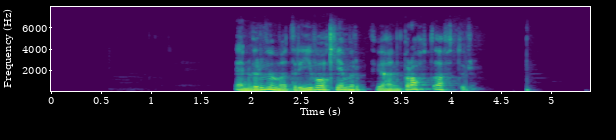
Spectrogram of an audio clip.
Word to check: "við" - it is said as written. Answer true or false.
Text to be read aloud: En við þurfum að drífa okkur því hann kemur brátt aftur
false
